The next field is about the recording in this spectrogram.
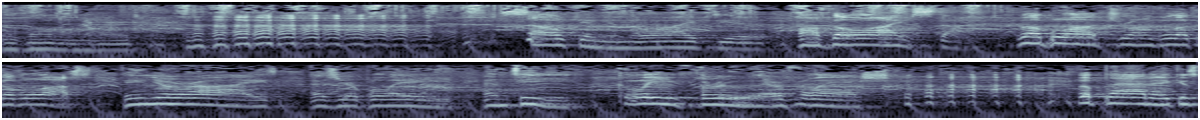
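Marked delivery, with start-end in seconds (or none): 1.0-3.7 long, high villainous laugh; evil cackle. Acted. Vampire revels in the slaughter. 15.7-17.0 short, high villainous laugh; gleeful cackle. Acted. Vampire revels in the slaughter.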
